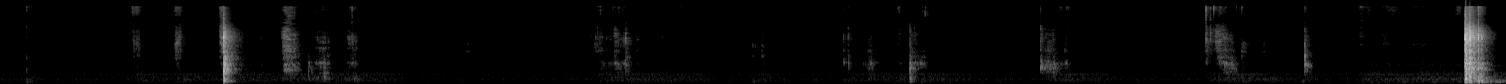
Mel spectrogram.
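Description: Knife cutting cantaloupe on a plastic cutting board: scattered knocks and clicks of the blade on the board, a sharp knock about two seconds in and the loudest knock near the end.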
